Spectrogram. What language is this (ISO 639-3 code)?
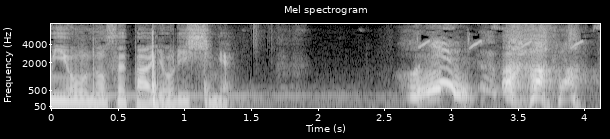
jpn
